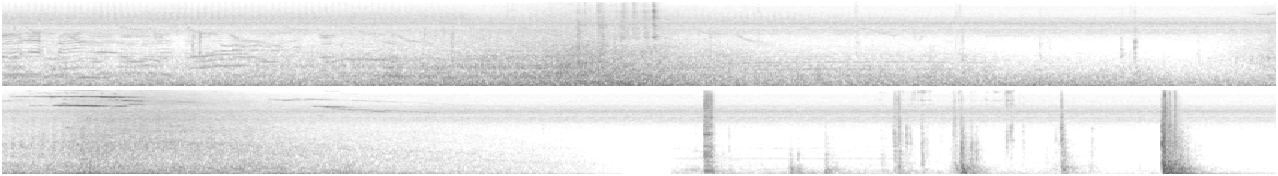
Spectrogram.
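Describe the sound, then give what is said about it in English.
An armored truck carrying a new prisoner rumbles into a prison driveway beside large steel doors and stops with a loud hiss of air brakes, followed by several sharp metallic clanks and thuds as the engine noise cuts out. “The armored truck that was carrying the prison's newest arrival pulled into the driveway next to the large steel doors that led into E Block.”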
